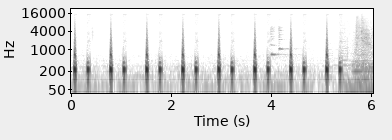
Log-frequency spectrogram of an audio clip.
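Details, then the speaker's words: Regular, normal lub-dub heart sounds at about 83 beats a minute, heard at the mitral area in the fifth intercostal space below the midclavicular line. "Ahora continuaremos con el foco mitral, el cual se localiza sobre el quinto espacio intercostal, por debajo de la línea medioclavicular, justamente aquí. Y procederemos a escuchar."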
